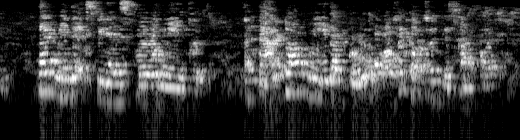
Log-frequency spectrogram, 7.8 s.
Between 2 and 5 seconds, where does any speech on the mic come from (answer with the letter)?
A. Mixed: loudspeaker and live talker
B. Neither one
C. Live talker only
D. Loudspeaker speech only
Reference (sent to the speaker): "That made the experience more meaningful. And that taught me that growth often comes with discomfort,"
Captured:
D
